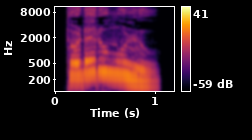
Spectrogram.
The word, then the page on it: ತೊಡರುಮುಳ್ಳು: kannada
